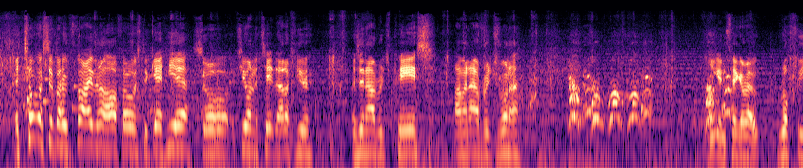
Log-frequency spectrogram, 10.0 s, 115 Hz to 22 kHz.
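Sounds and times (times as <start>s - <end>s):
background music: 0.0s - 10.0s
dog yipping: 6.6s - 8.2s, 8.8s - 9.3s.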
